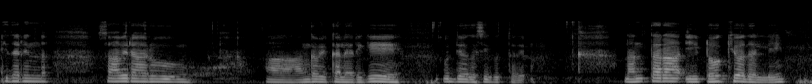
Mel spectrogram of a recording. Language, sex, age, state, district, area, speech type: Kannada, male, 18-30, Karnataka, Udupi, rural, spontaneous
